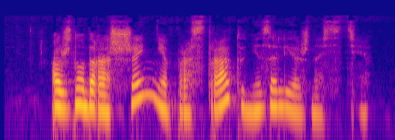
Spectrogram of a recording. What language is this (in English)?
Belarusian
